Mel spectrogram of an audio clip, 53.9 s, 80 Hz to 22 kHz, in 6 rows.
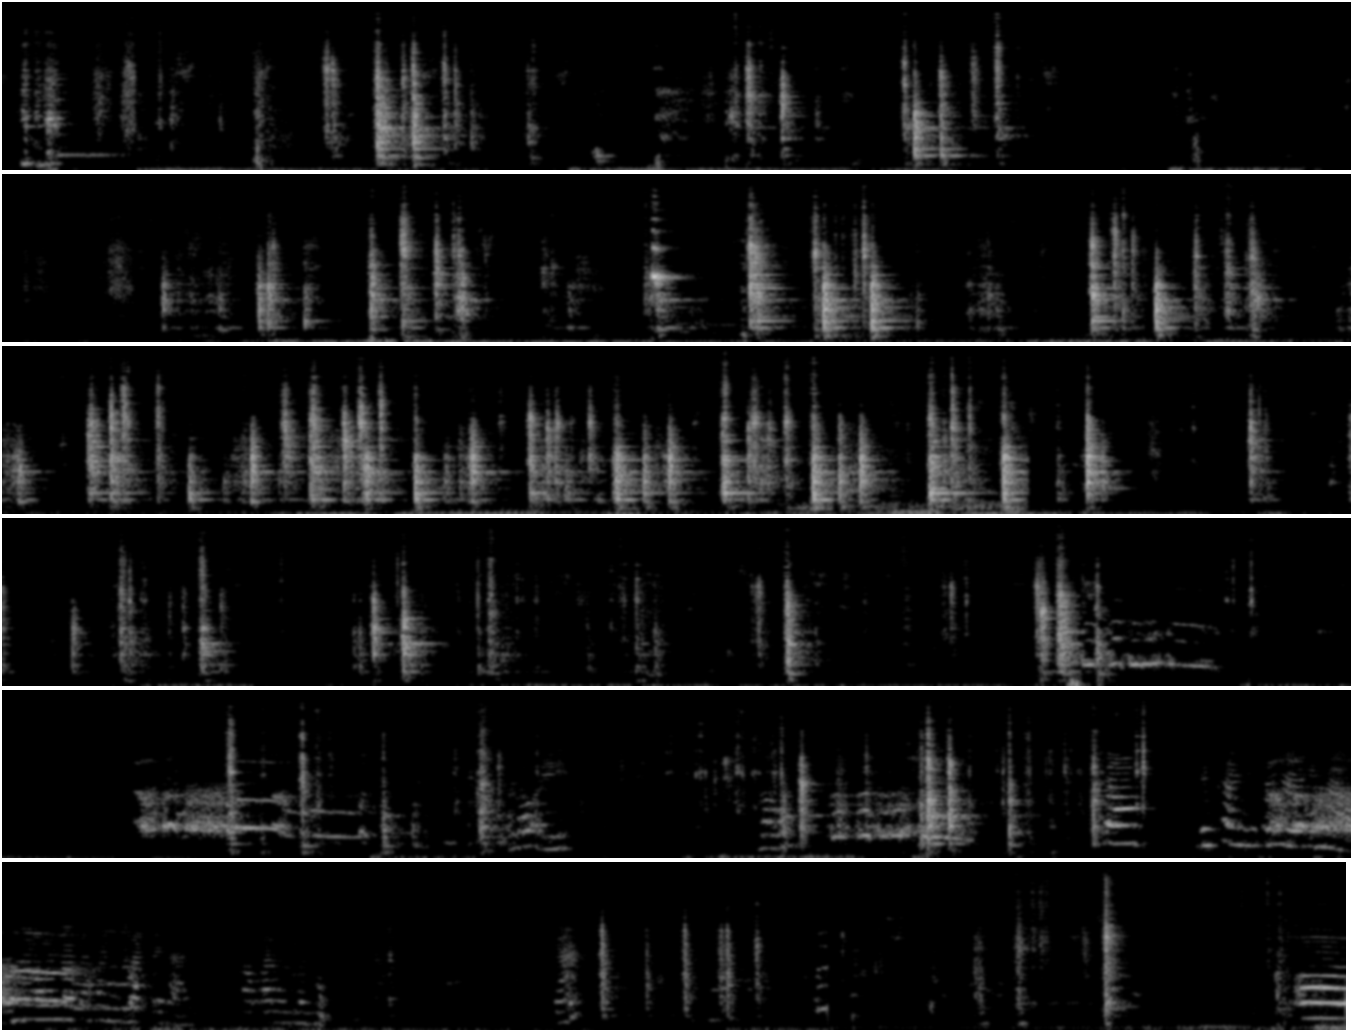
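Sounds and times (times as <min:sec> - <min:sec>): metallic clicks and clinks: 0:09.7 - 0:34.4, 0:35.0 - 0:36.2, 0:37.4 - 0:43.8.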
